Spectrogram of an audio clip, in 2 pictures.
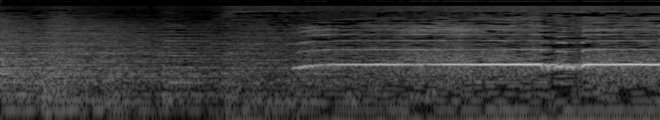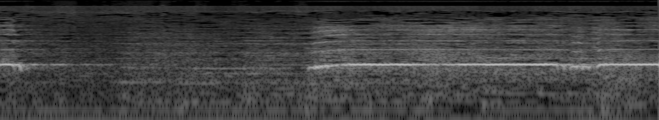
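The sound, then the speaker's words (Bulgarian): A train rumbles steadily along the rails, and two long, sustained whistle blasts sound over the rolling noise. There are no voices. “Да предадем влака!”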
